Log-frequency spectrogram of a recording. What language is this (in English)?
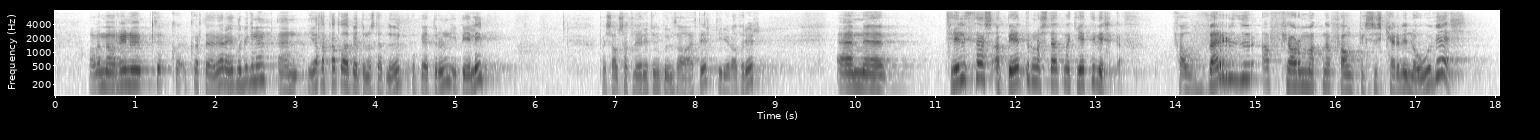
Icelandic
